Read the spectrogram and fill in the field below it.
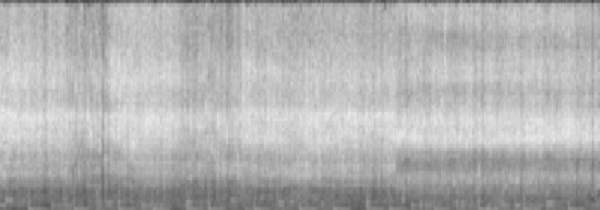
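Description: Fish frying in hot oil in a pan makes a loud, constant sizzle, with regular tapping or scraping strokes repeating every fraction of a second.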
